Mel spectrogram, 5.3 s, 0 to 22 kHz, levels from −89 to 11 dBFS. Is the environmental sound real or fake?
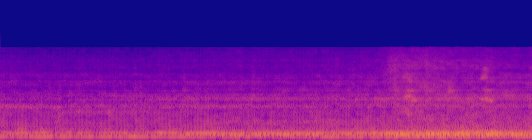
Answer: fake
